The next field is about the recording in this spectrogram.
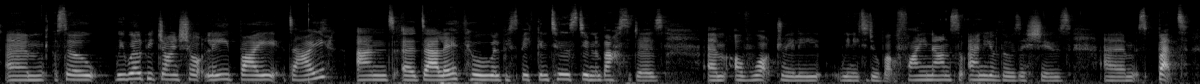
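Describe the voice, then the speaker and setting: A woman's voice: medium pitch, steady tone, normal speed, hardly any pauses. A woman hosting a live online show, upbeat and encouraging as she introduces guests and asks them questions. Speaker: host. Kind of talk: presenting a live stream show.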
